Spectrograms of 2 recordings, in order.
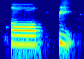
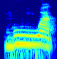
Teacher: Pada kata topi, fonem T dilafalkan lepas, namun jika berada di akhir kata, fonem T tidak diucapkan lepas. Bibir kita masih tetap rapat tertutup saat mengucapkan bunyi.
